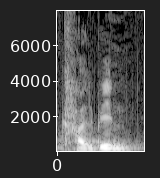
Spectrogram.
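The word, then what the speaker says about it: Calvin: 우리 장로교의 시조라고 부를 수 있는 잔 칼빈, 프랑스 본토로 발음하면 칼뱅이라고 부르는데 그분 때문에 제네바의 이 시계가 공업이 발달되었습니다.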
